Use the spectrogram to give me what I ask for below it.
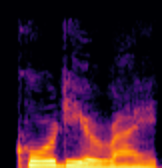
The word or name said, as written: cordierite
